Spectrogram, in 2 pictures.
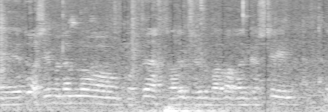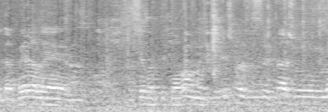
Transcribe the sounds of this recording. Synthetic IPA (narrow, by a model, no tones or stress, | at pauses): jad̪uaʃeimad̪amlo̞po̞te̞aχtvaʁimʃeajilubaavaʁikaʃimː | e̞d̪abe̞ʁale | χoʃevalpit̪aʁo̞njɛʃlozesʁifaʃeul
